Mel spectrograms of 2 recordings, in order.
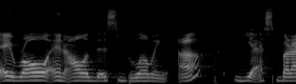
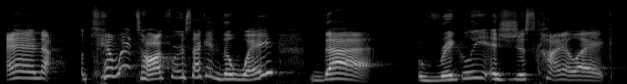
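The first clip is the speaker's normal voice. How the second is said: much higher and louder, eager; excited outburst; 6 semitones higher, 8 dB louder than usual. Real, not acted. Breaking off to gush to viewers, excited. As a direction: burst in with excitement.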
